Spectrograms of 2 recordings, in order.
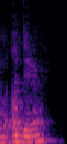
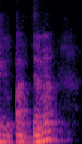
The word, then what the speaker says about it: muqaddimah: And you can pronounce it muqaddama. Both are permitted. If you say muqaddima, then this book is introducing you. The book itself is introducing you. And you say muqaddama, then I'm putting forward something that will introduce you.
